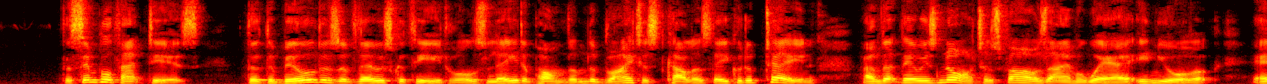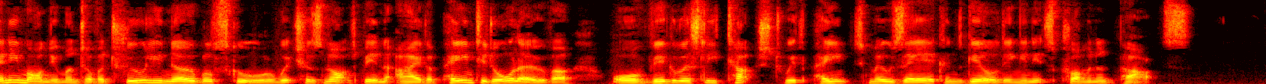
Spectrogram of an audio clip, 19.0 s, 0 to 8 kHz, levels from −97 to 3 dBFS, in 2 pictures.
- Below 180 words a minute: No, average, 185 wpm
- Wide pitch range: Yes, wide, 5.7 semitones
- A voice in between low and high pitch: Yes, medium, 145 Hz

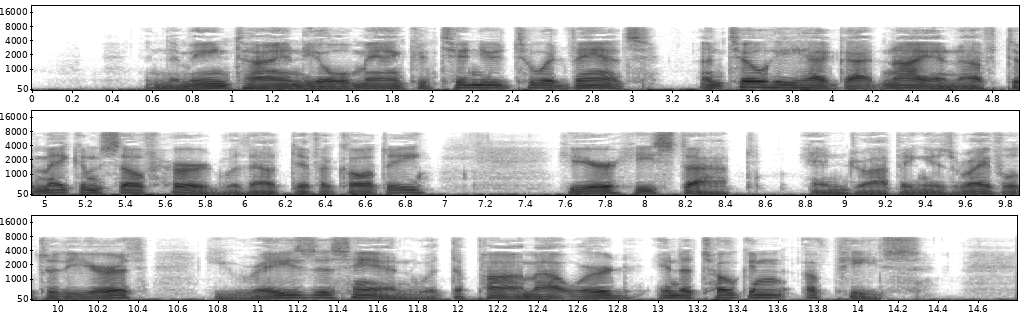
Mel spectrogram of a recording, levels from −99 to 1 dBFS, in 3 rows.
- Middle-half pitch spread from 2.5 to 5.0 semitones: No, wide, 5.5 semitones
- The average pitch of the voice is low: Yes, very low, 90 Hz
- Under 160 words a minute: No, average, 180 wpm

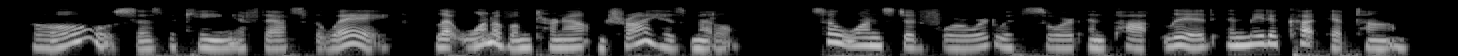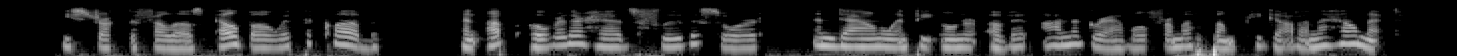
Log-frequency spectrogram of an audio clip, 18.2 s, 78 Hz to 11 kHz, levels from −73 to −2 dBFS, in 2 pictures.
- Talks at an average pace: No, fast, 220 wpm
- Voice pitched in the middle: Yes, medium, 175 Hz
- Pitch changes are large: No, average, 3.1 semitones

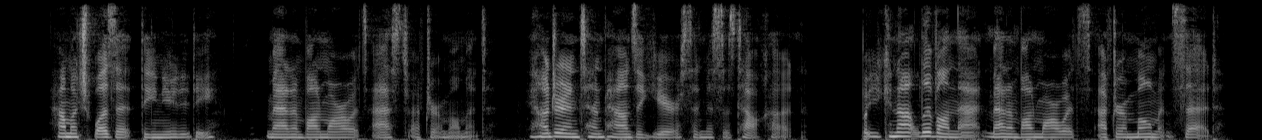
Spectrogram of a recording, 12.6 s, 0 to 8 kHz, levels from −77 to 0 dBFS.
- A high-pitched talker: No, medium, 175 Hz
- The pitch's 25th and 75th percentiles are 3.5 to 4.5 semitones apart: No, narrow, 2.5 semitones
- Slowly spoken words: No, average, 170 wpm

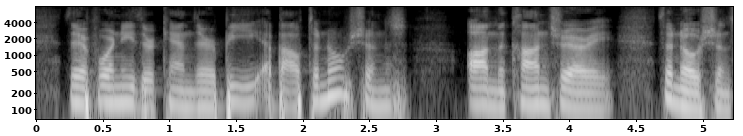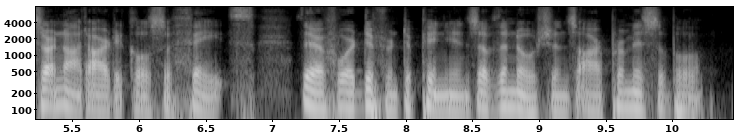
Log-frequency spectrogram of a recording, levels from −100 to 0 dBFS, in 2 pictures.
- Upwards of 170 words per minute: No, average, 150 wpm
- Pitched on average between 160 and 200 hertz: No, low, 110 Hz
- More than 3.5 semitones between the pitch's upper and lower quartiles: Yes, average, 4.1 semitones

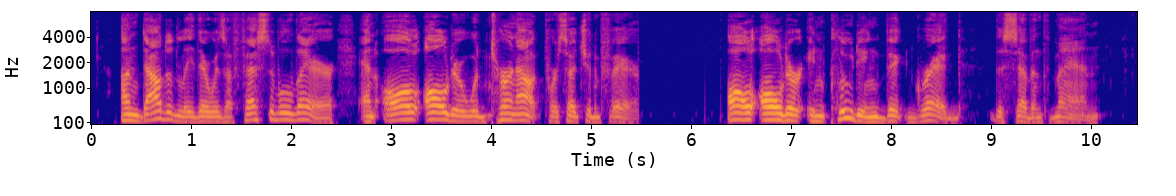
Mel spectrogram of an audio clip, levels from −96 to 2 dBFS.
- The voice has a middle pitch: Yes, medium, 150 Hz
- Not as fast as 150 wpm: Yes, average, 140 wpm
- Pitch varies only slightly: No, average, 5.2 semitones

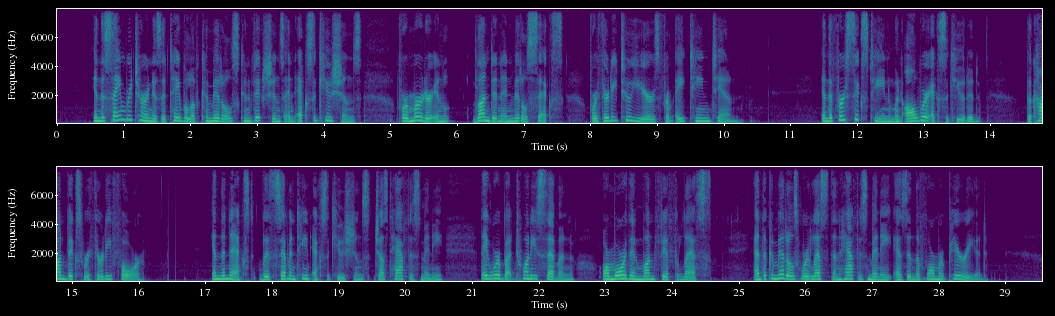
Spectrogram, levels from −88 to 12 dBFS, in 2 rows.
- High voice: Yes, high, 200 Hz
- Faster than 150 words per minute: No, average, 145 wpm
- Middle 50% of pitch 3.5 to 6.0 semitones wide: Yes, average, 4.0 semitones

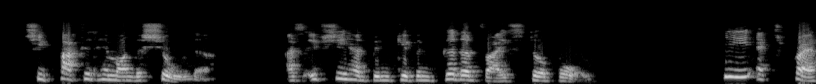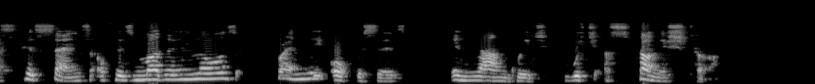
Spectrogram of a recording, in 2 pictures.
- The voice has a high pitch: Yes, high, 200 Hz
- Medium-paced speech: No, slow, 120 wpm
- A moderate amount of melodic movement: Yes, average, 4.6 semitones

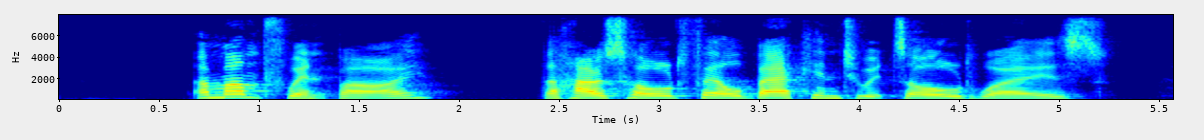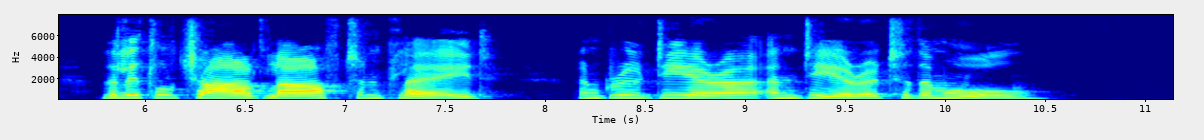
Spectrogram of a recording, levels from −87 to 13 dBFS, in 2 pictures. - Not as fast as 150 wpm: Yes, average, 140 wpm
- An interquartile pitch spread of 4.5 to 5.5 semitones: No, average, 4.1 semitones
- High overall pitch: Yes, high, 215 Hz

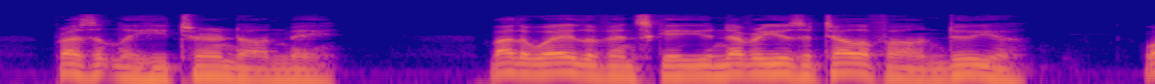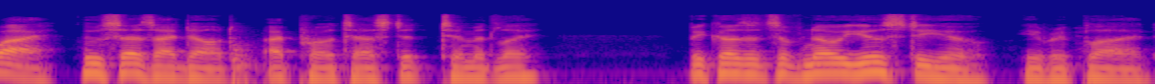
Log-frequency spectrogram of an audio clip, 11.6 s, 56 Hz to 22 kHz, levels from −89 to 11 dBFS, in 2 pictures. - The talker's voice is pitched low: Yes, low, 100 Hz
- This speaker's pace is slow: No, average, 170 wpm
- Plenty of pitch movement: No, average, 4.5 semitones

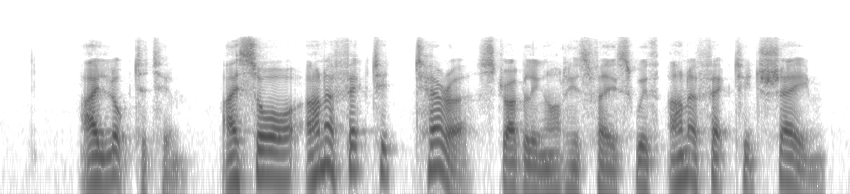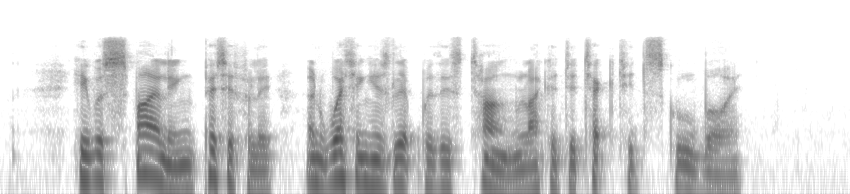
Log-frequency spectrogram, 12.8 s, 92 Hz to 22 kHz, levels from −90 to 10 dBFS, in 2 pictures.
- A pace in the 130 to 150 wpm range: Yes, average, 140 wpm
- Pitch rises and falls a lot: Yes, wide, 6.2 semitones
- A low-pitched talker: Yes, low, 120 Hz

